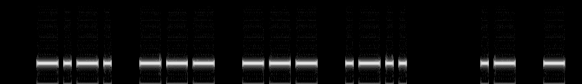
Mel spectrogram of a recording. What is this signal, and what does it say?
Morse code, heard as a keyed tone, about 18 wpm, spaced as for 15 wpm, 1000 Hz. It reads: COOL AT
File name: qotdfiles / 15wpm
